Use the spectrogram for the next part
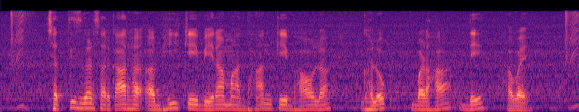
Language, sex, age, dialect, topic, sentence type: Chhattisgarhi, male, 18-24, Western/Budati/Khatahi, agriculture, statement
